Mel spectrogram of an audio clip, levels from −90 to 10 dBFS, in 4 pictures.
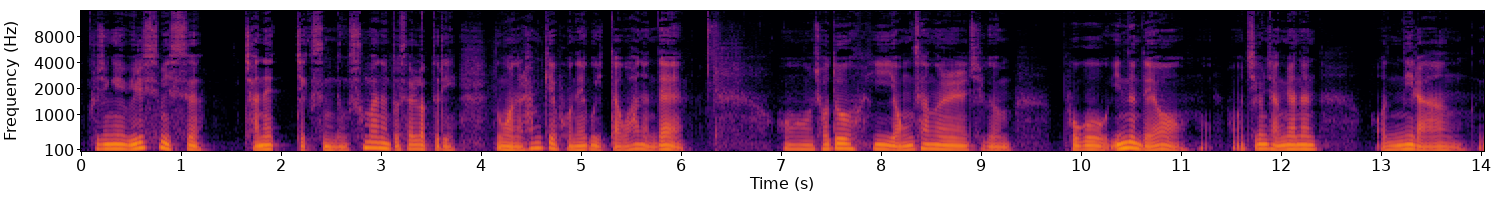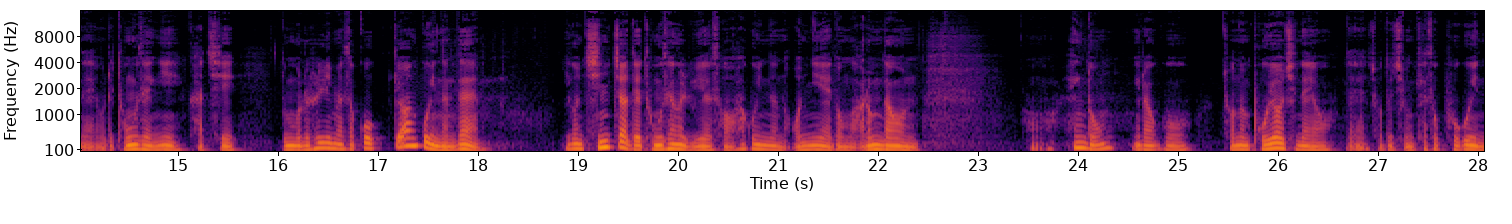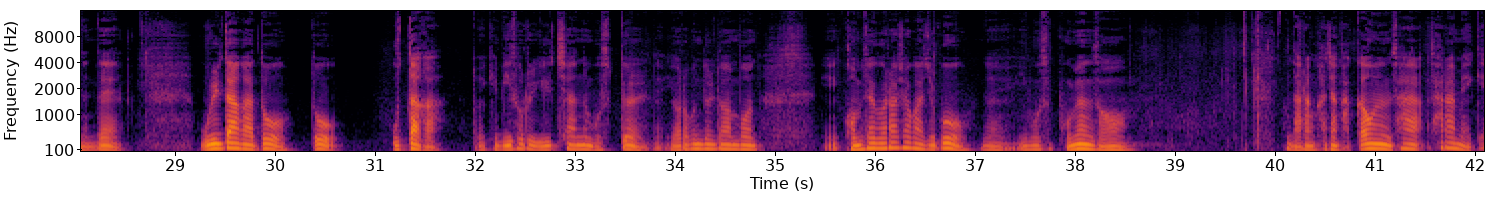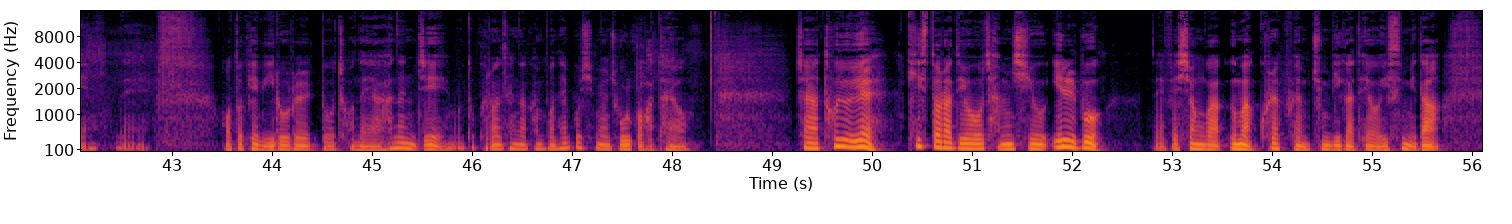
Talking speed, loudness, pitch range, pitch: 265 characters per minute, -25 LUFS, 95-120 Hz, 105 Hz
